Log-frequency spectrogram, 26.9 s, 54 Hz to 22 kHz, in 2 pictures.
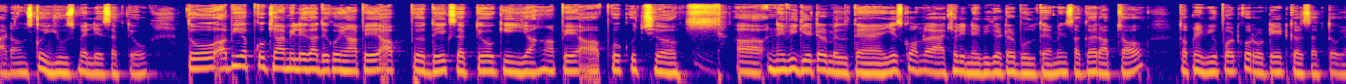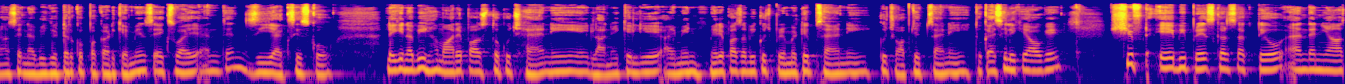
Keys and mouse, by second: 10.8 click, 24.9 shift+a.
